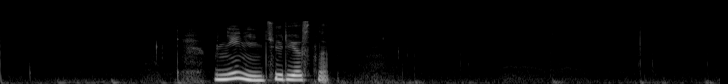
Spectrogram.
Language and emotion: Russian, sad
